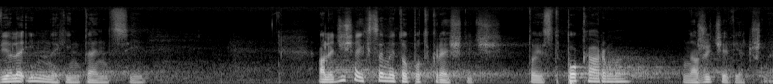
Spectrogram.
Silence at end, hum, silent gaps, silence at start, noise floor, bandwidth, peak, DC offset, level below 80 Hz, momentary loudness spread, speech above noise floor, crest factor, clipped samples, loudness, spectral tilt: 0 s; 50 Hz at -45 dBFS; none; 0 s; -45 dBFS; 16.5 kHz; 0 dBFS; under 0.1%; -42 dBFS; 15 LU; 26 dB; 20 dB; under 0.1%; -20 LUFS; -6.5 dB/octave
